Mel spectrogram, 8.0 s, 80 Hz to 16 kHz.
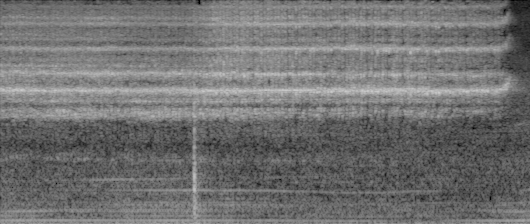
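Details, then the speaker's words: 2003–2008 Infiniti FX35 3.5L cold start: loud, piercing belt squeal holding steady for several seconds then cutting off abruptly; smooths out after initial seconds and absent when engine is warm; cold-start belt squeal. "So just to give you guys an idea as to what this vehicle is doing, on initial startup, for the first few seconds it does give a loud squeal."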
